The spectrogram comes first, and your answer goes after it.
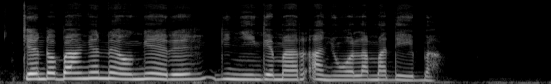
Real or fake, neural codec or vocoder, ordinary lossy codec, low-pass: fake; codec, 44.1 kHz, 7.8 kbps, Pupu-Codec; none; none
